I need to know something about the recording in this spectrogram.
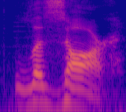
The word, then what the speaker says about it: Lazar: and it's sales liaison it's Lazar actually Accent on the Czar but yes I'm your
